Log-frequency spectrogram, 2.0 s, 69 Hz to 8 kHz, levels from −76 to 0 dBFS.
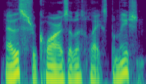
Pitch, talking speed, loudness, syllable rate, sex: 95 Hz, 185 wpm, -15 LUFS, 6.7 syllables/s, male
